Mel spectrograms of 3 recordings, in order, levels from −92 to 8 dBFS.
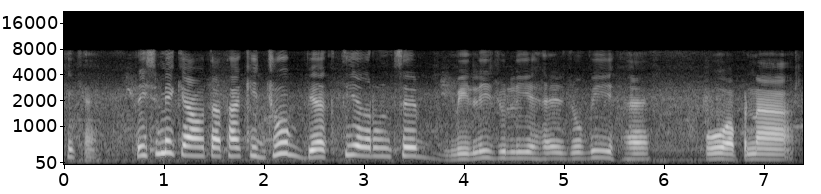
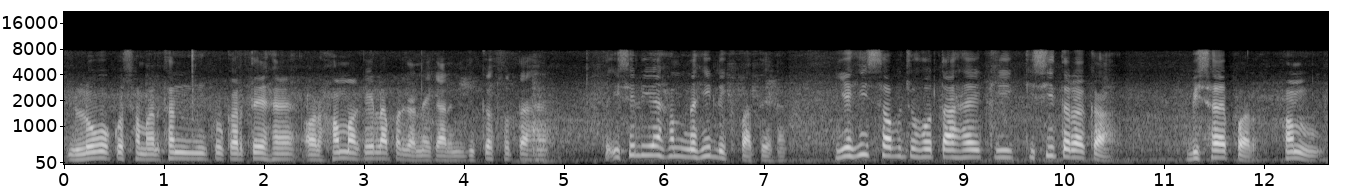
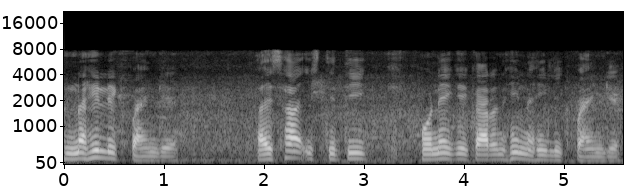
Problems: none marked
